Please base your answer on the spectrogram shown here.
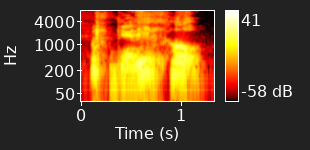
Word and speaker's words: Likho: How do you pronounce your band name? Likho.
